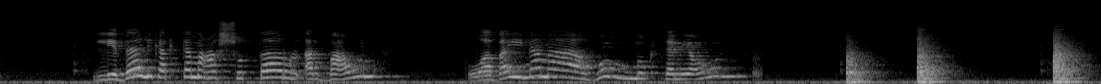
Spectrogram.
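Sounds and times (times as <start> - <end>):
speech: 1.0 - 3.9, 4.7 - 7.7
knocking on a door: 8.4 - 9.6, 10.5 - 11.0.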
